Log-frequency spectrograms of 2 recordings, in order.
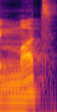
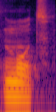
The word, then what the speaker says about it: Mut: Mut, I think it's spelled like, I guess, in English, I guess you would say Mut. But I think it's in German, it's Mut, which means courage.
